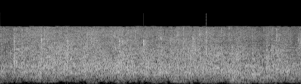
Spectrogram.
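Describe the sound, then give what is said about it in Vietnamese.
An audience at a religious gathering applauds loudly for about three seconds, the many claps blending into a dense, steady hiss-like roar with no individual claps standing out and no voices heard. “Mời chúng con đem một tràng pháo tay thật lớn thưa anh chị em.”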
